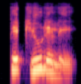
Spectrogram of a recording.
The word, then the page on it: peculiarly: Indian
